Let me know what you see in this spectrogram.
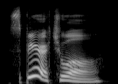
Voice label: "SPIRITUAL", english; 3000 words

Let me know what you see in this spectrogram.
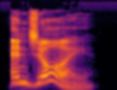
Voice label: "ENJOY", english; 3000 words

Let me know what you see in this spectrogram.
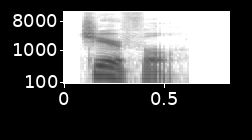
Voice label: "CHEERFUL", English; 3000 words

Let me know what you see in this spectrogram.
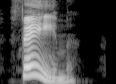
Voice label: "fame", English; 3000 words

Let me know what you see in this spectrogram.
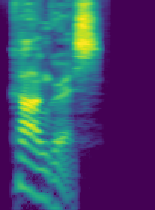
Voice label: "congress", English; 3000 words

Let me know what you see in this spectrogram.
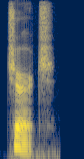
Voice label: "CHURCH", English; 3000 words

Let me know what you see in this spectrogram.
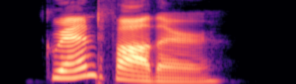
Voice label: "grandfather", English; 3000 words

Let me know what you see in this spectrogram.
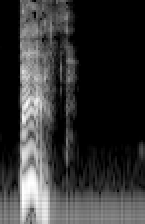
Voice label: "BATH", English; 3000 words

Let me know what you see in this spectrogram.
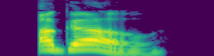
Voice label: "ago", English; 3000 words

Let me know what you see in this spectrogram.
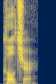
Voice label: "CULTURE", english; 3000 words

